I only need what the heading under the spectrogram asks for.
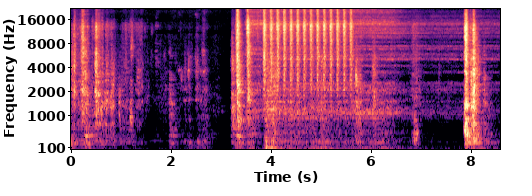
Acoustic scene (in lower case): kitchen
